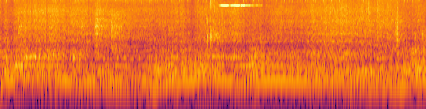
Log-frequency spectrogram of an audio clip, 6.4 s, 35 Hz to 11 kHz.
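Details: Budget turbo Lexus, freshly finished build running 0.5 bar boost with no air filter yet, on a test drive: steady engine note rising and settling smoothly with revs, no knocks or misfires; healthy normal running.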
